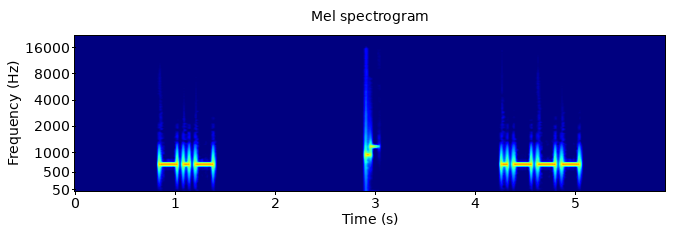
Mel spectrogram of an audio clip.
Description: Morse code, heard as a keyed tone, about 20 wpm, 700 Hz. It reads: K J
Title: Single Letters - Phonetic Pronunciation 20wpm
